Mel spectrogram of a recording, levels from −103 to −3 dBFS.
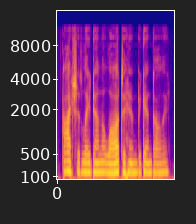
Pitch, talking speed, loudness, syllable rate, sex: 165 Hz, 255 wpm, -17 LUFS, 5.8 syllables/s, female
